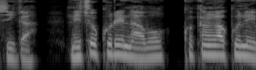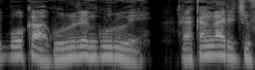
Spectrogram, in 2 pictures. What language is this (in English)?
Shona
